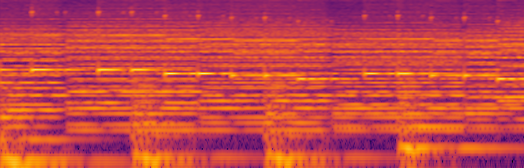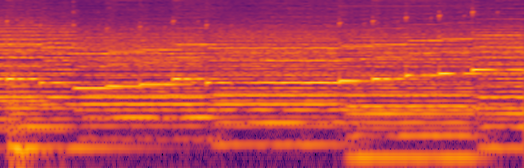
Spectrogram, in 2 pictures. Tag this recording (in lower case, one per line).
music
